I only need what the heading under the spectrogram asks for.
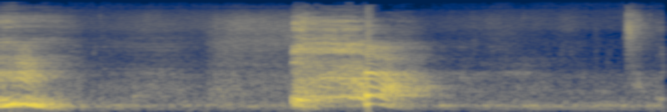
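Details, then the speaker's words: Cough from a person who says they are still coughing a lot: two short, harsh coughs about a second apart, with room noise between them. "Still coughing like a good one."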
